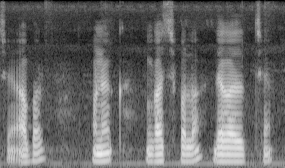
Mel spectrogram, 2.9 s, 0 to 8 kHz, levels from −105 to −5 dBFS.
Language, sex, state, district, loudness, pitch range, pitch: Bengali, male, Tripura, West Tripura, -21 LUFS, 120-125 Hz, 125 Hz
